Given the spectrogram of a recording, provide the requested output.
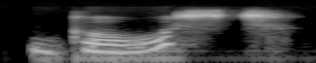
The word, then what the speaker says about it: ghost: What, when, why, which, whether, ghost, honest, hour, while, white, where, rhythm, right?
